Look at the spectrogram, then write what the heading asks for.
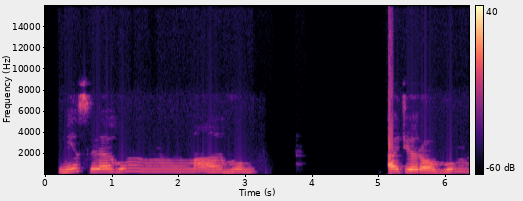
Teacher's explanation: ditasjidkan dengan panjang dua harakat dan dengan samar-samar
